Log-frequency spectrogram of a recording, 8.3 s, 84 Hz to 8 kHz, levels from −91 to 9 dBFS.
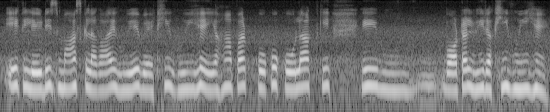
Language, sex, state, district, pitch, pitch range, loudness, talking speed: Hindi, female, Bihar, Jamui, 220 Hz, 210-235 Hz, -15 LUFS, 130 wpm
